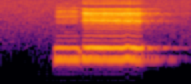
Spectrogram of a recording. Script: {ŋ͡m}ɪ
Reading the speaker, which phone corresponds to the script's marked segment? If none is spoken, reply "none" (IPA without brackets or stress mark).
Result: ŋ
